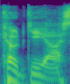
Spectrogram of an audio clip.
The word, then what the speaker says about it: Code Geass: Code Geass is Code Geass. There's no other way I could say it. That is how you pronounce it.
